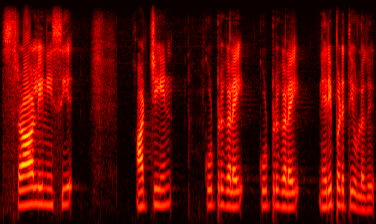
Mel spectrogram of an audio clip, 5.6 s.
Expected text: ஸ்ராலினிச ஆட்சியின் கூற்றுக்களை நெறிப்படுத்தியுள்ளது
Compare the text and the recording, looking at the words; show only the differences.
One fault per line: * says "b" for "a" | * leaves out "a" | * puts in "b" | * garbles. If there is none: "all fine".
* puts in "கூற்றுக்களை"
